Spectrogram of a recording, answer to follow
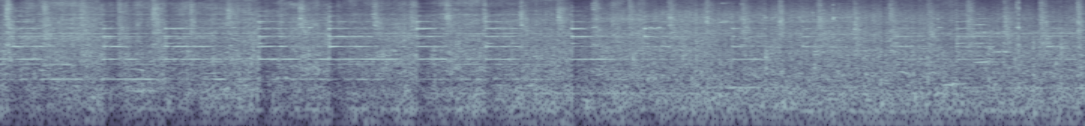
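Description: Steam train of passenger coaches rolling past, wheels clicking over the rail joints with short high-pitched squeaks repeating through the first half. A low rumble builds in the second half.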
